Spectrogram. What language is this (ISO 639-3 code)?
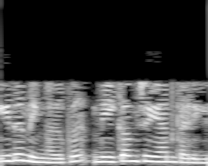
mal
